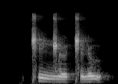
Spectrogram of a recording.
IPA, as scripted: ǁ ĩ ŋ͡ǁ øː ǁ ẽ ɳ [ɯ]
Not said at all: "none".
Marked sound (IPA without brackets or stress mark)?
ɯ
